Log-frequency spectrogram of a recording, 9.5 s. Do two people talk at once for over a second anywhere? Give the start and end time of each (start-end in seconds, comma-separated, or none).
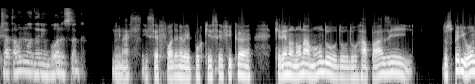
none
